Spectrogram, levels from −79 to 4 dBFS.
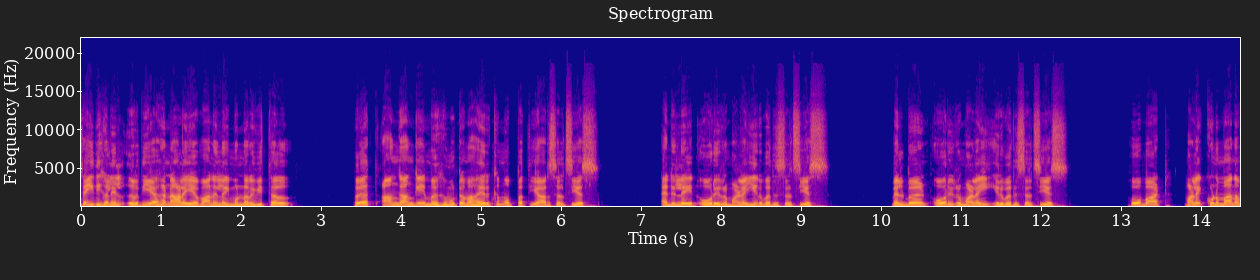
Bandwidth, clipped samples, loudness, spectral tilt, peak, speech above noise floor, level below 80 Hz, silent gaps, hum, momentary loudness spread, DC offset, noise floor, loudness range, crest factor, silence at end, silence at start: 16 kHz; under 0.1%; -15 LUFS; -5 dB/octave; -2 dBFS; 67 dB; -46 dBFS; none; none; 7 LU; 2%; -81 dBFS; 2 LU; 14 dB; 0 s; 0 s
